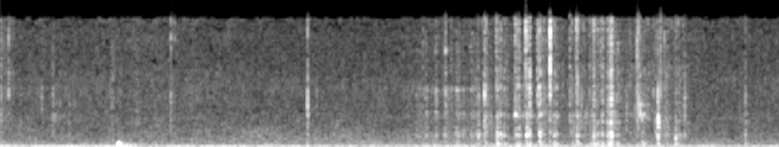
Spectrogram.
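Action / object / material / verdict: scrape / bar of soap / soap / none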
